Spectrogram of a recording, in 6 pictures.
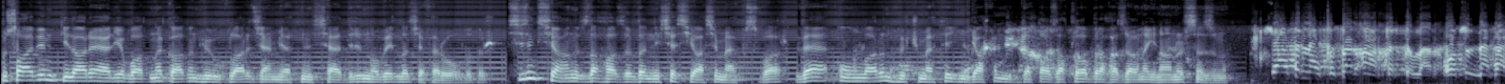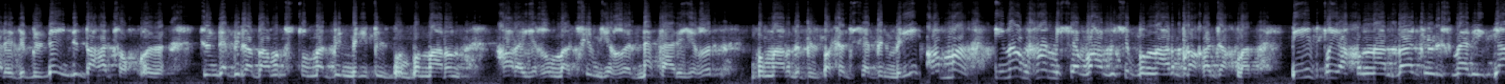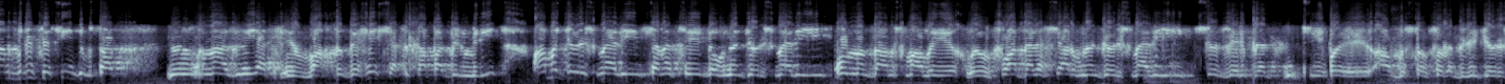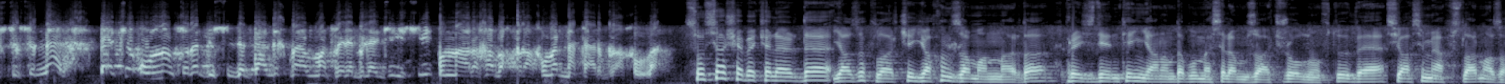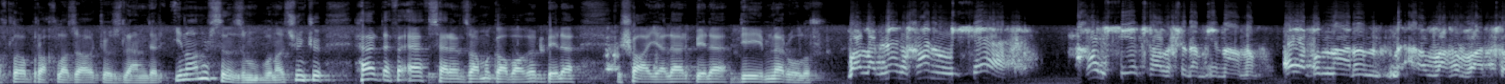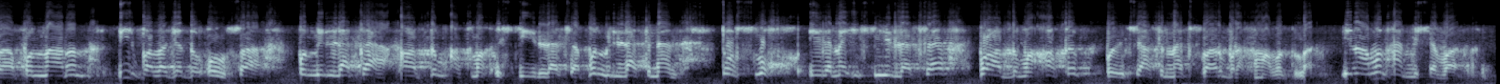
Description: Siyasi məhbus problemi yenidən gündəmdədir - hüquq müdafiəçilərinin Amerikanın Səsinə müsahibələri [audio-müsahibə]
Bunların allahı varsa siyasi məhbusları buraxmalıdırlar [Audio-müsahibə]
